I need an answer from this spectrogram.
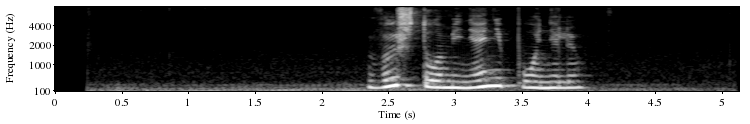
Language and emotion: Russian, neutral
